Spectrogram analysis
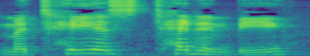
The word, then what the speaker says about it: Mattias Tedenby: about two minutes later Mehmet metea let me pronounce this right Mattias tedenby of rookie for the devil's you know since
